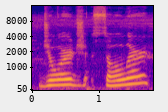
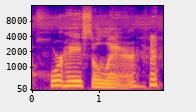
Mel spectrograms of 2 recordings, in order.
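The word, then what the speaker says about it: Jorge Soler: sellers top sellers yeah George solar well that is a very um anglicized way of pronouncing that that is Jorge Solair um who is a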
